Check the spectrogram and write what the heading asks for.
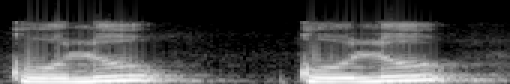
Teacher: یہاں پر یا کے بعد جو حمزہ ہے جھٹکی کے ساتھ پڑھا جائے گا، اور کاف کے بعد جو لام ہے اس چیز کا آپ نے خاص خیال کرنا ہے. لام کو مجہول نہیں پڑھنا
